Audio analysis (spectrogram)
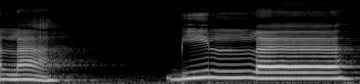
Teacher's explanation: Lam pada lafaz Allah dibunyikan secara tarqiq sebab baris sebelumnya kasrah, maka bacanya tipis.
